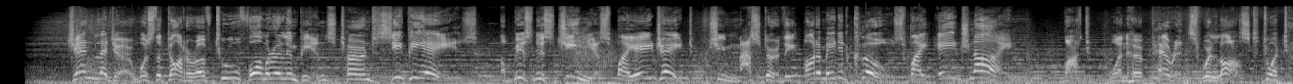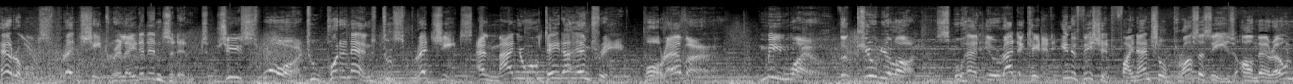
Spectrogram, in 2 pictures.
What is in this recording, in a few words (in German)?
TV Werbespots Online Werbespots, sprecher; Profi Publikum; NATIVE PROFISPRECHER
